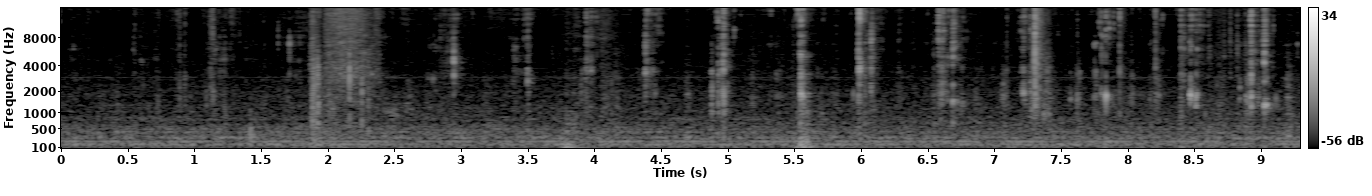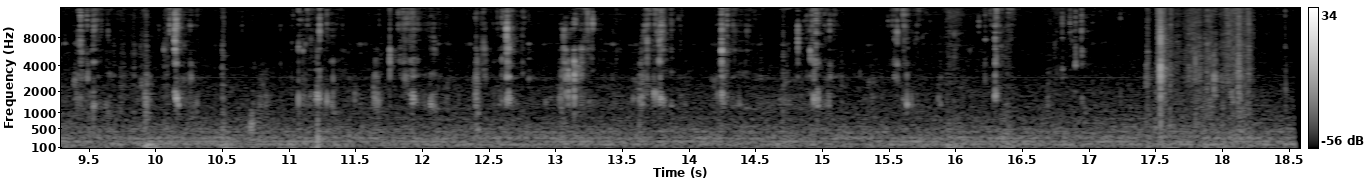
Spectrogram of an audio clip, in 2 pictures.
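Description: A person chewing a mouthful of fried chicken sandwich close to the microphone: quiet, irregular mouth clicks and small crunches, many a second, with a few louder crunches.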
